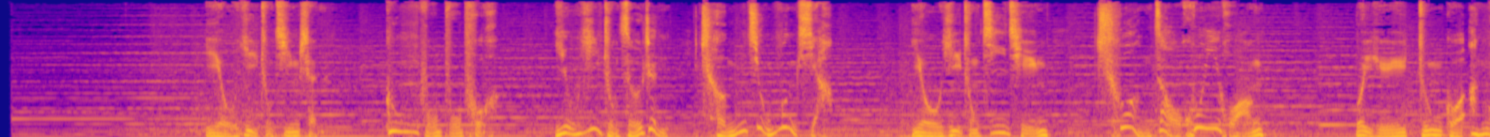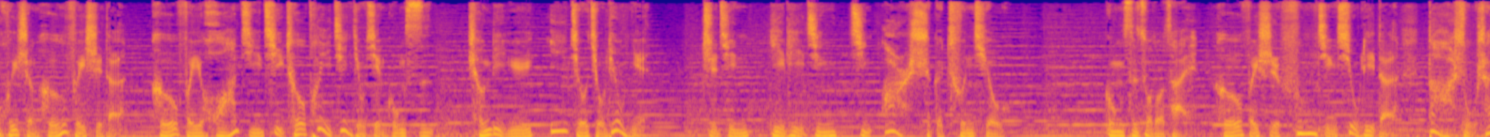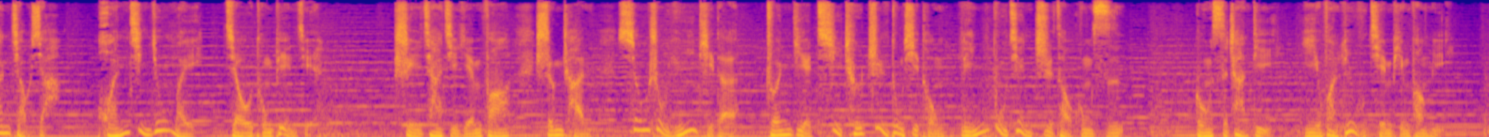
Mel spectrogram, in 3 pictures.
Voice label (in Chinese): 男,大气坚定; 合肥华集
